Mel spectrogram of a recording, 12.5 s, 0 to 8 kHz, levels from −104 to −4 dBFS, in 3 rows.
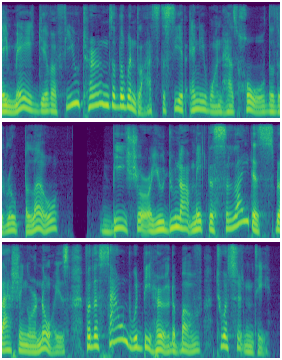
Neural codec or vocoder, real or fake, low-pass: none; real; 7.2 kHz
